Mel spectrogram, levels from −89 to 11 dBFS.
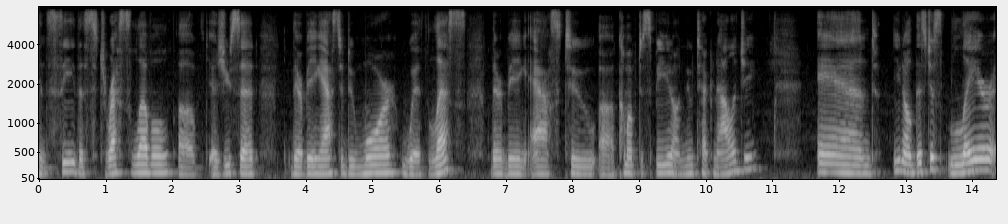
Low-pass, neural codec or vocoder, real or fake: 7.2 kHz; none; real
